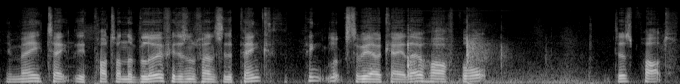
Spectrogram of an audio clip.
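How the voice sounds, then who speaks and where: A man giving hushed, measured and analytical live snooker commentary. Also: mid-range voice, fairly even intonation, noisy background. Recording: audience and clicking sounds behind. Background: snooker hall audience, clicks.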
